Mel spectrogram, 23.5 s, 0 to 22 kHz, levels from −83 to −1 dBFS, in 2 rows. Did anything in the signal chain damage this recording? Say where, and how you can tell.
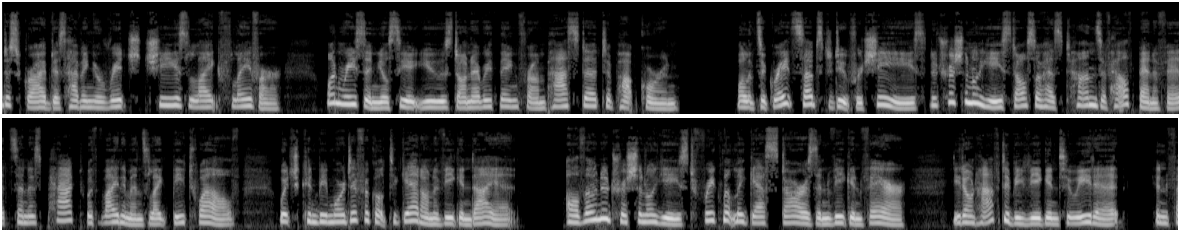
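No, nothing in the signal chain damaged this audio.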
